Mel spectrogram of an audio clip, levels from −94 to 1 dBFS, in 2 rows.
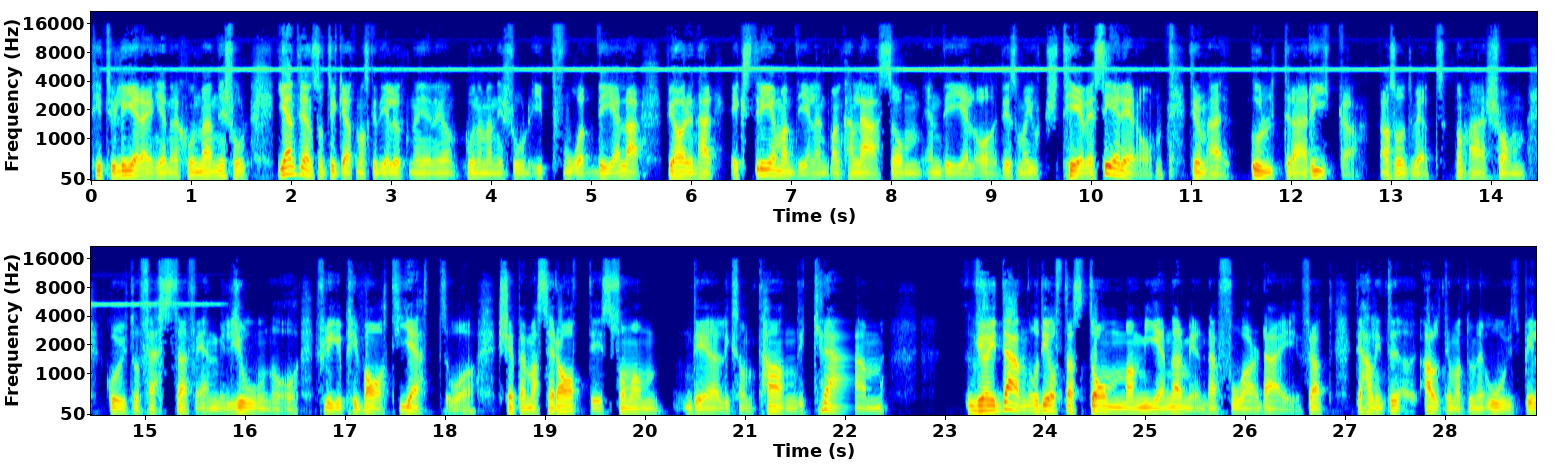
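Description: A feedback whistle runs from the start to 15.88 s: a thin, steady tone at 5.4 kHz sitting around 20 dB below the speech and slowly swelling and fading in level. The likely cause is sound from a loudspeaker leaking back into the microphone with loop gain just short of runaway. That single frequency keeps recirculating without building into a howl, then stops at 15.88 s.

Repeated stalls (stutter) affect the stretch from 20.97 to 22.12 s. Audio arrived late or too slowly for playback, so the jitter buffer emptied seven times within about a second. Each time the receiver extended the last sound to cover the wait. The fill adds up to 361 ms, about a third of that span, and the longest single hold is 192 ms. Nothing is lost, but the speech drags and stutters.

A short stall from a late packet follows at 22.70 to 22.77 s. One packet was not there when it was due, and the delay jumped by 54 ms, so the buffer briefly ran dry. 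The receiver stretched the preceding sound for 54 ms until the packet arrived, then resumed from where it had stopped. Nothing is missing, but one sound is held too long.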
